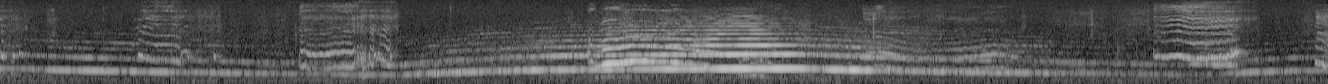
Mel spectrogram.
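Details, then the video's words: Chihuahua freaking out over a tornado siren, howling along with the long wavering siren tone that rises and falls over many seconds; high yelping howls break in near the start and again toward the end. "Chihuahua freaking out over tornado siren."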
